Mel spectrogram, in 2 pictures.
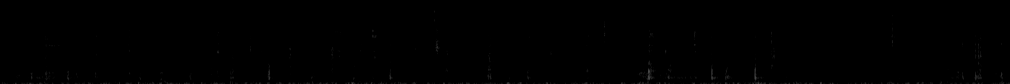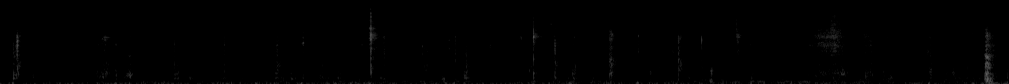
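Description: Faint sounds of a person eating: quiet chewing, with scattered light clicks.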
